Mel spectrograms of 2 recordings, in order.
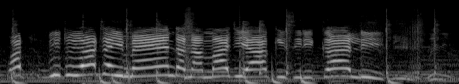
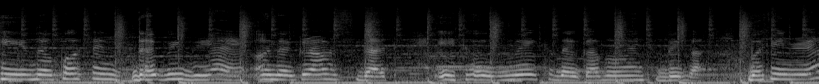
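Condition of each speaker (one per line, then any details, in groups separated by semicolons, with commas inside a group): No condition
Cerebral palsy; from birth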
